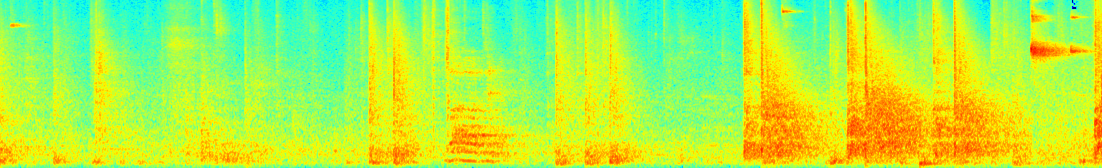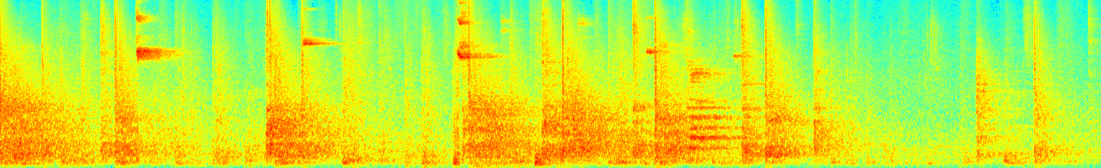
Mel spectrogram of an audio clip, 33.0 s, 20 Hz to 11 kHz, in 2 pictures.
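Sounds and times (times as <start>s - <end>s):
shoes squeaking on wooden floor: 0.0s - 1.0s, 14.9s - 16.5s, 17.3s - 20.4s, 21.0s - 27.9s
squash ball hitting rackets and walls: 0.0s - 7.0s, 8.0s - 10.0s, 10.8s - 33.0s.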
